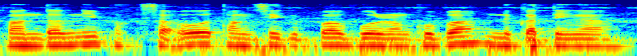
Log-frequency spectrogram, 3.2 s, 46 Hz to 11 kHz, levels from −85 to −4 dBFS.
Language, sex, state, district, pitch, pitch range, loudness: Garo, female, Meghalaya, West Garo Hills, 135 Hz, 130-145 Hz, -18 LUFS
